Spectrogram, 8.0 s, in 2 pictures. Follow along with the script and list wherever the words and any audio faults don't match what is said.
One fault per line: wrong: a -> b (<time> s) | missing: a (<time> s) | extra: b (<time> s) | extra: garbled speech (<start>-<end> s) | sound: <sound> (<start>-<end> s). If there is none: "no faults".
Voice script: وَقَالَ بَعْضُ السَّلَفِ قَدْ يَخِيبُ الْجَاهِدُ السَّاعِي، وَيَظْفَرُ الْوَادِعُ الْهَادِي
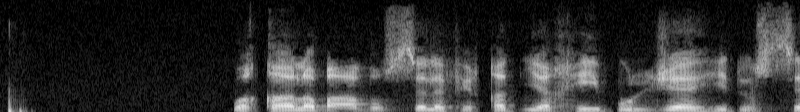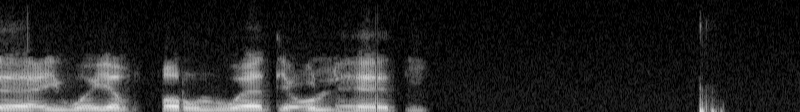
no faults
